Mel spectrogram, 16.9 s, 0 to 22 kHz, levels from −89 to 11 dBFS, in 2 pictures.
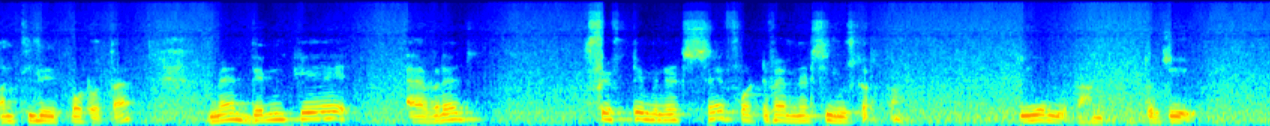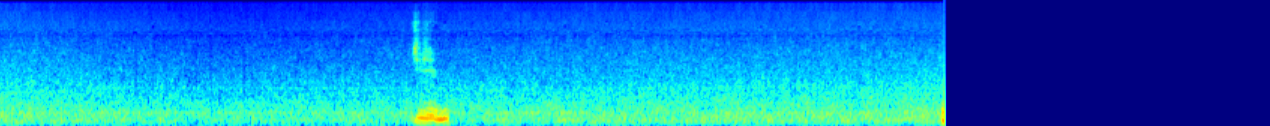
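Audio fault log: Throughout, gain pumping: input gain likely set far too high, so a fast limiter clamps every loud moment, squashing loud and soft parts closer together, levels swinging around 15 dB.
14.75 s to end, audio dropout to silence: the input was likely lost while silence kept being written, so speech cuts off into dead silence, the room noise gone too.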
